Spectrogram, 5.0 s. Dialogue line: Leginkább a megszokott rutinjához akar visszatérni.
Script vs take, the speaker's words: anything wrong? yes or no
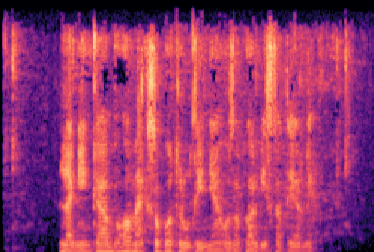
no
